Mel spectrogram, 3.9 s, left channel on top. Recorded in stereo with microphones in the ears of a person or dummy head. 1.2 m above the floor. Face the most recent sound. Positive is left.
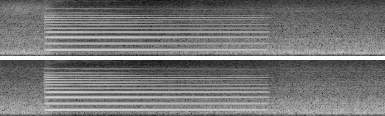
turn(degrees=-20)  # may be behind; listen again after turning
